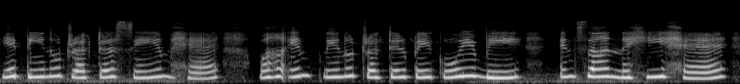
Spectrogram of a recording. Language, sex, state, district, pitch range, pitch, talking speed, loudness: Hindi, female, Uttar Pradesh, Lalitpur, 315-360 Hz, 335 Hz, 120 wpm, -16 LUFS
